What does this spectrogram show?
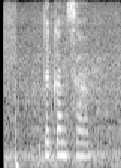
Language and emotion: Russian, neutral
